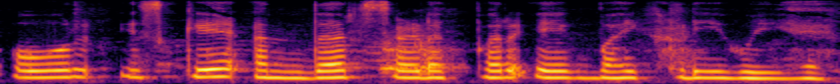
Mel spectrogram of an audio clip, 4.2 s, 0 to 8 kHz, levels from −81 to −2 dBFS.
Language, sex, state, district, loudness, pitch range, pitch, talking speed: Hindi, female, Uttar Pradesh, Saharanpur, -14 LUFS, 230-250 Hz, 235 Hz, 145 wpm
